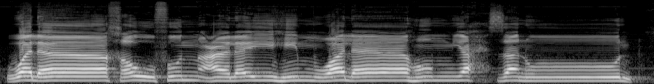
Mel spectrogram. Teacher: یہاں یہ الف مدہ ہے، واو کا ما قبل مفتو، واو لین، نون تنوین کے بعد حرف اظہار، لہٰذا یہاں پہ اظہار، یا کا ما قبل مفتو، یا لین، میم ساکن پہ اظہار شفوی، پھر الف مدہ، میم ساکن پہ پھر اظہار شفوی، اور پھر واو مدہ، حرف مدہ کے بعد سکون عارضی، لہٰذا مد عارض بھی یہاں پہ ہوگی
